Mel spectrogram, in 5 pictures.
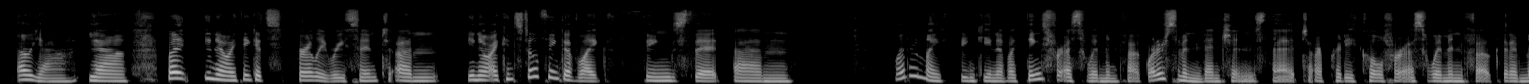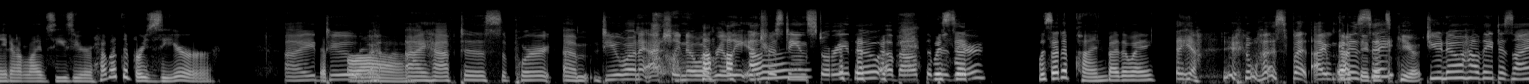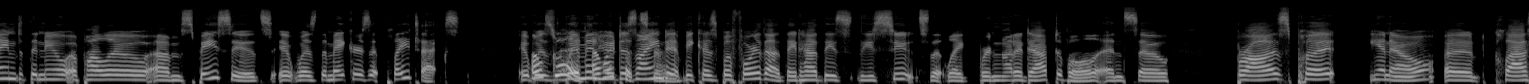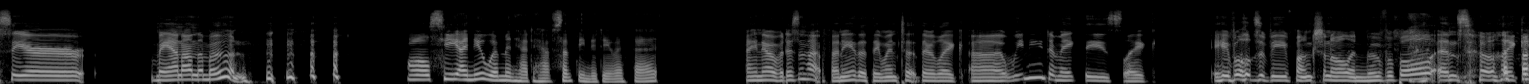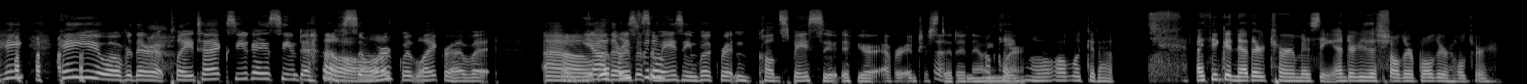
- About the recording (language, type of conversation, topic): English, unstructured, What do you think is the most important invention in history?
- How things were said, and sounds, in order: other background noise; chuckle; laughing while speaking: "Yeah, it was"; tapping; chuckle; laughing while speaking: "able"; laugh; laughing while speaking: "so"; laughing while speaking: "have"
